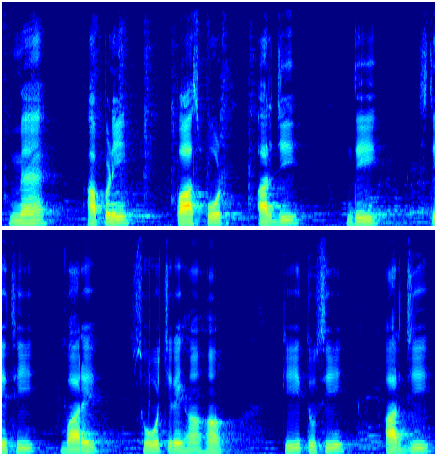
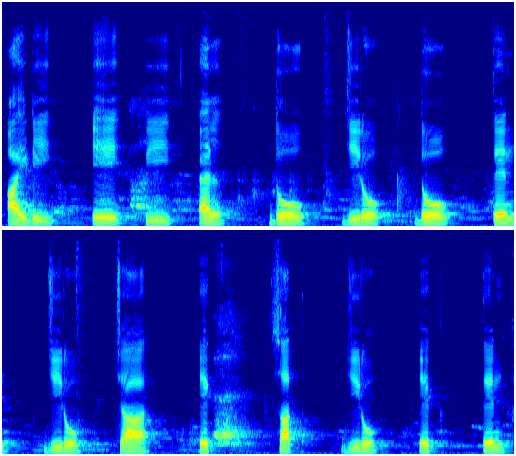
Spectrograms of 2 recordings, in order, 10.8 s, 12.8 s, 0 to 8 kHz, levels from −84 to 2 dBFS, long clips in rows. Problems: constant background noise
